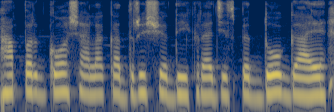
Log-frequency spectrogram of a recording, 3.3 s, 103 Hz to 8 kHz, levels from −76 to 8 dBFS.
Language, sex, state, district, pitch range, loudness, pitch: Hindi, female, Jharkhand, Garhwa, 200-220 Hz, -15 LUFS, 210 Hz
